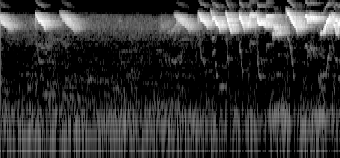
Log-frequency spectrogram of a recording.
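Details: A Japanese white-eye gives a few spaced, falling whistles, then breaks into a rapid, unbroken run of high twittering notes in 'gacor ngalas' style.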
